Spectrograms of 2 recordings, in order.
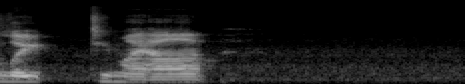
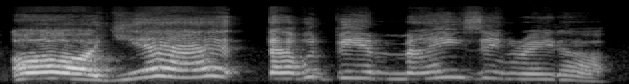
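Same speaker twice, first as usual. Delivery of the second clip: excited; 10 semitones higher, 8 dB louder, slower than usual. Real, not acted. Excited reply to Rita.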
